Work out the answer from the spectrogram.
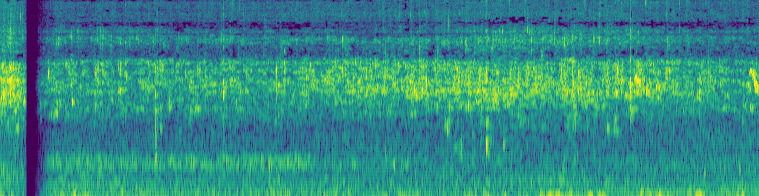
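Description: Faint steady hiss of rain and flowing water, with a few soft drips.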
